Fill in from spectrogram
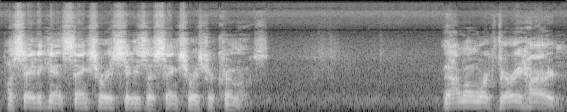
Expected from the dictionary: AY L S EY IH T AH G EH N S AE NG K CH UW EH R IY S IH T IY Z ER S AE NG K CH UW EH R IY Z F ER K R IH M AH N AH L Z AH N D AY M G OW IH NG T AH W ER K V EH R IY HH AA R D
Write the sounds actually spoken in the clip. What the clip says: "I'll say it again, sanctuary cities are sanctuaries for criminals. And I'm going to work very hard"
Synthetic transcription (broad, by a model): AY L S EY IH T AH G EH N S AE NG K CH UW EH R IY S IH T IY Z ER S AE NG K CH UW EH R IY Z F ER K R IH M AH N L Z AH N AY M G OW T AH W ER K V EH R IY HH AA R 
